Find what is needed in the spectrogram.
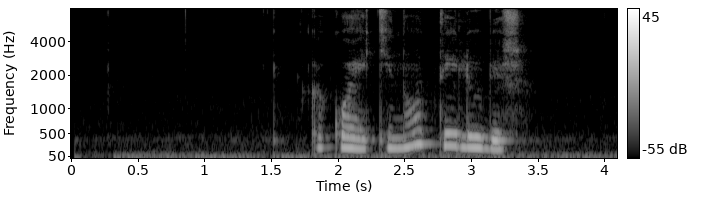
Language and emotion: Russian, neutral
